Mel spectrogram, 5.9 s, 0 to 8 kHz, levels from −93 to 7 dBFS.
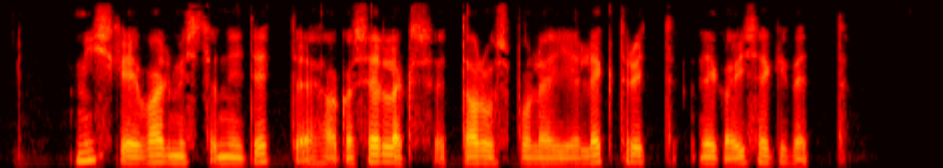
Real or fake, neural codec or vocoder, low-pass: real; none; 7.2 kHz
